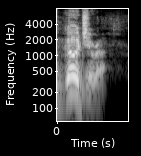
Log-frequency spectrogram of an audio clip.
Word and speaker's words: Gojira: In fairness, we do get a pretty good joke here, as newsman Kamen steals Audrey's report and states the monster's name to be Godzilla, as a mispronunciation of Gojira. Of course, this is then immediately undermined by Audrey's response of, "It's Gojira, you moron!" where she also mispronounces Gojira's name, but there you go.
